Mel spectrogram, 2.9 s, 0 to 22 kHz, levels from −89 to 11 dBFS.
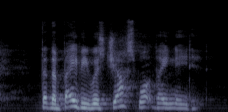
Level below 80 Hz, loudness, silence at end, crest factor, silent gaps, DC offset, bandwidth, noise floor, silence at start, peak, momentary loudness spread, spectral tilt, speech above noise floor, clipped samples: -74 dBFS; -35 LUFS; 0.4 s; 20 dB; none; under 0.1%; 11 kHz; -66 dBFS; 0.5 s; -16 dBFS; 10 LU; -6.5 dB/octave; 31 dB; under 0.1%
